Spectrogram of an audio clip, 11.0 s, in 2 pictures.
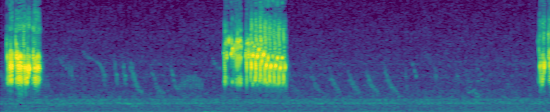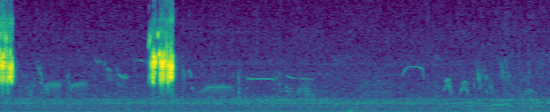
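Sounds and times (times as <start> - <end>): loud rasping bird calls: 0.0 - 0.5, 2.2 - 2.9, 5.4 - 5.7, 7.0 - 7.3
faint bird chirps and whistles: 0.0 - 4.0, 5.4 - 8.6.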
